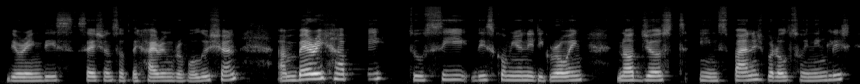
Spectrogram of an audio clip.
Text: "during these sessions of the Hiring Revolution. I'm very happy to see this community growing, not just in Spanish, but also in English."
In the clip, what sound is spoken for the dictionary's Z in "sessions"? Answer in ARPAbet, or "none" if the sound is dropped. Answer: S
